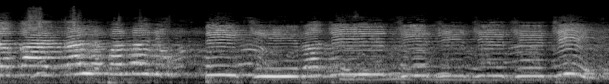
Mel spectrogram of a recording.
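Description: A young boy singing a Marathi povada (heroic ballad) solo, holding long notes that bend up and down, with a short break about two seconds in.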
